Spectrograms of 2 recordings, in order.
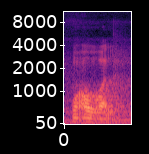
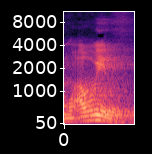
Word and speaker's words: muawwal: Dan mudhar zahir muawwal. Bukan muawwil, bukan zahir muawwil.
